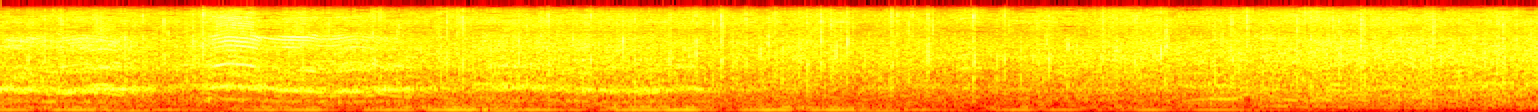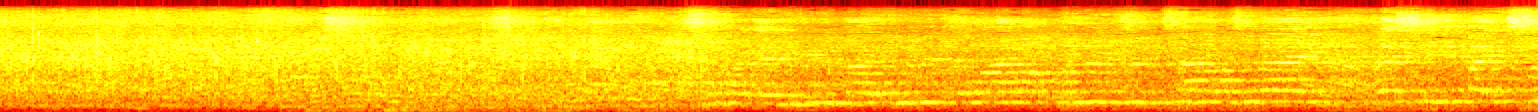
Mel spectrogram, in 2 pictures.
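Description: Men shout and call to each other across an open pitch at a distance.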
